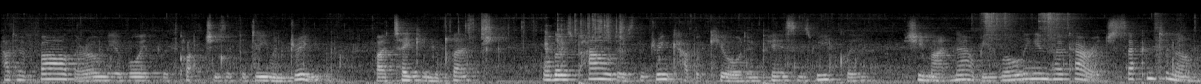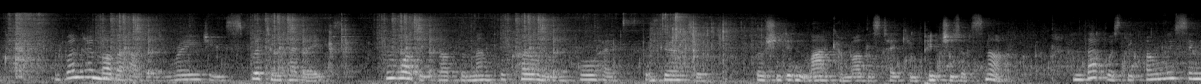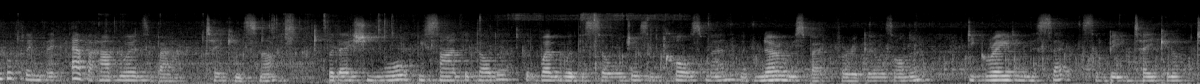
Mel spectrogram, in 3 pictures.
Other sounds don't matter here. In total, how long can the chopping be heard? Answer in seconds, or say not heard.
not heard.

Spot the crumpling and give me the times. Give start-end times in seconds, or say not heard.
4.5-6.3, 18.5-19.9, 26.6-28.0.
